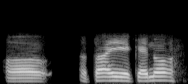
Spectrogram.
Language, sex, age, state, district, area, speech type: Manipuri, male, 60+, Manipur, Churachandpur, urban, conversation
